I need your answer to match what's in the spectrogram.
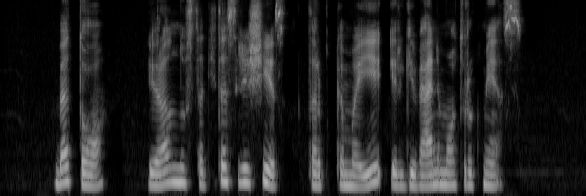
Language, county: Lithuanian, Vilnius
